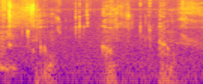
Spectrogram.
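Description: Slow, wet crunching bites into a crisp apple, with a few deliberate chews spaced apart and no talking.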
